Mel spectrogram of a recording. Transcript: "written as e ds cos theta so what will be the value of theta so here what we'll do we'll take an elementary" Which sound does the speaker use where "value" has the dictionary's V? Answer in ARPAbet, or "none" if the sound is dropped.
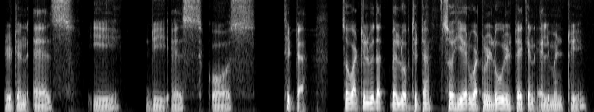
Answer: B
